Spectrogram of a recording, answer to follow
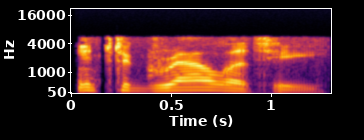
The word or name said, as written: integrality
